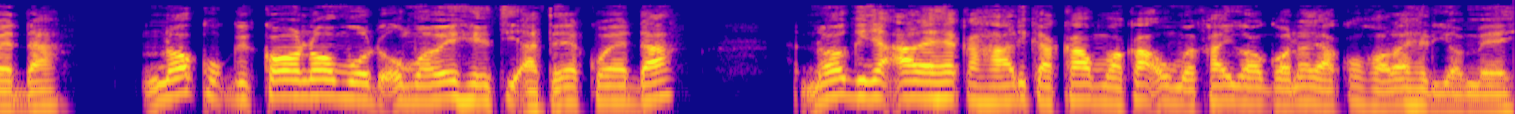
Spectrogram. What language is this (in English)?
Kikuyu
